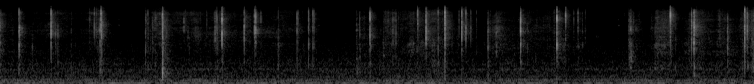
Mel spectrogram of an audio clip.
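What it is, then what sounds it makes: Cellophane-wrapped package. Fingers and nails tap and scratch the green cellophane wrapping of a lemon-shaped Positano lemon package resting on a table. A steady series of short, sharp, bright crinkles and clicks rises over a quiet background, each one dying away almost instantly.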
